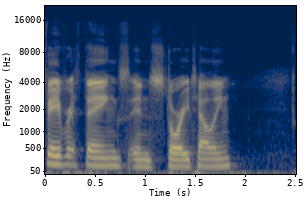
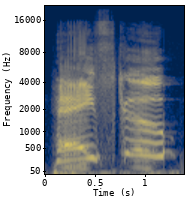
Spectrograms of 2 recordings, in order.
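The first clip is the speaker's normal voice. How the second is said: very high, loud, whiny nerd voice. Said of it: "after that obnoxious voice".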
